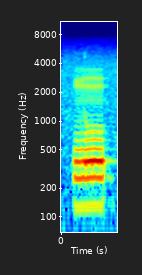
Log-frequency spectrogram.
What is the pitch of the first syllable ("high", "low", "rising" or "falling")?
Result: high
